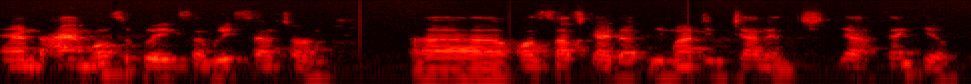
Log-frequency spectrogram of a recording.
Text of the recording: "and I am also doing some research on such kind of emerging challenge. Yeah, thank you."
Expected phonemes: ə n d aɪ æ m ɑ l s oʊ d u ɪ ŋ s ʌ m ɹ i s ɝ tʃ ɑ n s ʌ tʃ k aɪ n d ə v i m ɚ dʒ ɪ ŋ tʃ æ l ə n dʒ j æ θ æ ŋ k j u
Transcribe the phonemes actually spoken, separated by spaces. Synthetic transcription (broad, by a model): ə n d aɪ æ m ɑ l s oʊ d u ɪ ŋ s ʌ m ɹ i s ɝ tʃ ɑ n s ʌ s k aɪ d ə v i m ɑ dʒ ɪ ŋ tʃ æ l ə n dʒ j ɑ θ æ ŋ k j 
